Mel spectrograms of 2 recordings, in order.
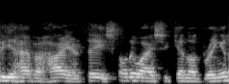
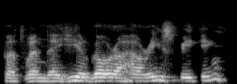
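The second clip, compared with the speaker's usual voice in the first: ordinary delivery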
